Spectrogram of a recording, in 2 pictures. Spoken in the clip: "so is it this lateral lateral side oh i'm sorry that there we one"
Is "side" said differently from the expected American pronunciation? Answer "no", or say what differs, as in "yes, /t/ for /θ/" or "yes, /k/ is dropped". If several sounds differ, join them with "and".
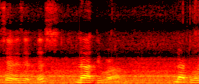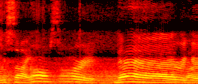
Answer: yes, /d/ is dropped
